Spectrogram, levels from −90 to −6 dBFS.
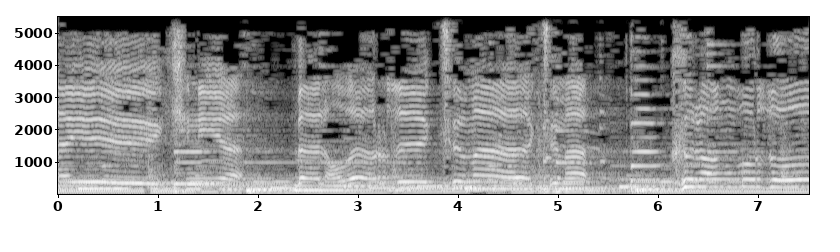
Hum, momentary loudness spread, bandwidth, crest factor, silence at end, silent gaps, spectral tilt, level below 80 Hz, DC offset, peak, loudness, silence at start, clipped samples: none; 4 LU; 5.4 kHz; 12 dB; 0 s; none; -7 dB/octave; -28 dBFS; under 0.1%; 0 dBFS; -13 LUFS; 0 s; under 0.1%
